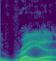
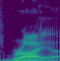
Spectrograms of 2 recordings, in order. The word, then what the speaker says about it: Raya: the last dragon r it feels like it should be reya and the last dragon but the movie says it's raya right and i don't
